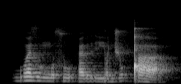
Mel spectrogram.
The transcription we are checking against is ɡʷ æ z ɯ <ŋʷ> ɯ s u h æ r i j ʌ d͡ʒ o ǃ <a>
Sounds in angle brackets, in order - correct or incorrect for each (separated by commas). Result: correct, correct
